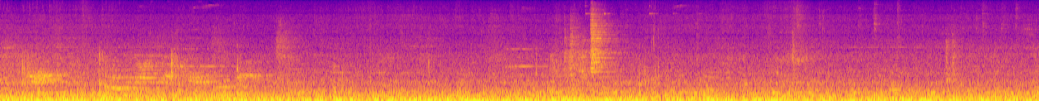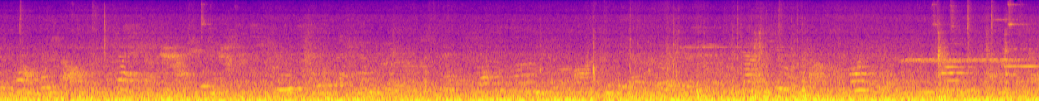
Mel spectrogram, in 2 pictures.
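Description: An escalator hums and rumbles steadily.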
